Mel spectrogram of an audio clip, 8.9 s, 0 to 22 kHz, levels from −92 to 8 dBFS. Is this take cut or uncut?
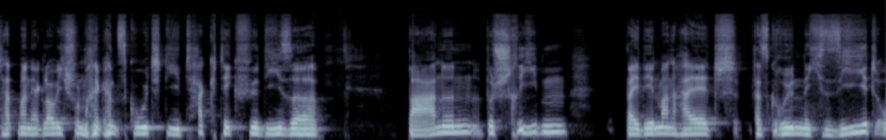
uncut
